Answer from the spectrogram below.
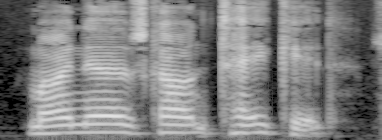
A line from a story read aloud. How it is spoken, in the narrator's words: she said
